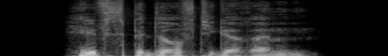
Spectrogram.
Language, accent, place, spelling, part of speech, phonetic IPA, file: German, Germany, Berlin, hilfsbedürftigerem, adjective, [ˈhɪlfsbəˌdʏʁftɪɡəʁəm], De-hilfsbedürftigerem.ogg
- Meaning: strong dative masculine/neuter singular comparative degree of hilfsbedürftig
